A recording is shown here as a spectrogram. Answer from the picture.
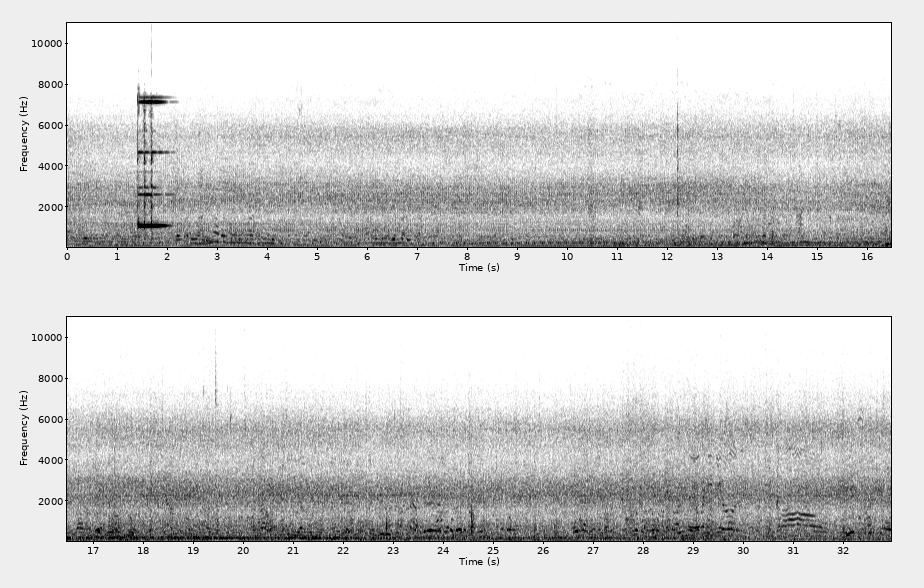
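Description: A single bright bell-like ding about one and a half seconds in, over the murmur of people talking; a steady low hum like an idling vehicle engine joins about halfway through.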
